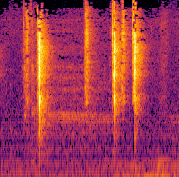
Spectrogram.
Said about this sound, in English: no real opening skit. Just a pair, a pair of scissors, I guess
